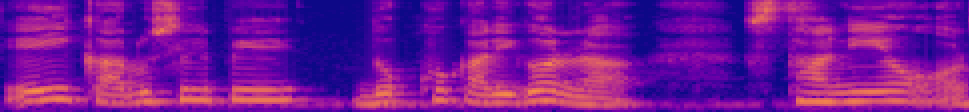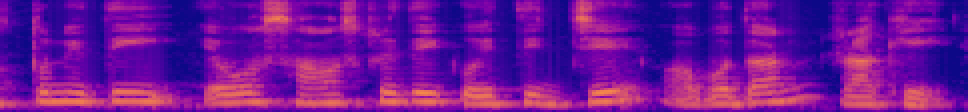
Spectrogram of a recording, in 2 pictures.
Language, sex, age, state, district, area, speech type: Bengali, female, 60+, West Bengal, Nadia, rural, spontaneous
